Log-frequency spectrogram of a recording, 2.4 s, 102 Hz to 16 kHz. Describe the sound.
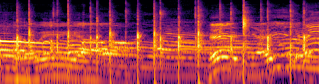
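A studio audience on the TV program No Tan Temprano applauds a guest being welcomed at 10:41 in the morning, with a dense, irregular patter of loud claps, while excited voices whoop and cheer with rising and falling pitches underneath.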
